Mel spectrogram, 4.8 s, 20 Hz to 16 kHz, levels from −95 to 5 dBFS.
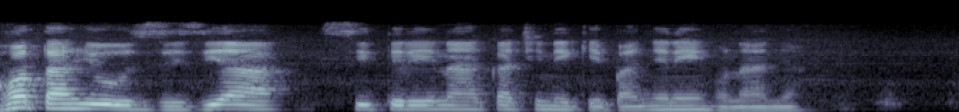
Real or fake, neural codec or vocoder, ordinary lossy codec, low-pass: real; none; none; 7.2 kHz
